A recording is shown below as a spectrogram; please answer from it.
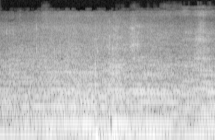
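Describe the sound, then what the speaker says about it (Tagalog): A warmed-up vehicle engine idles steadily nearby, a low continuous rumble with harmonic drone and a slight bump in level midway, with no talking. "napainit ko na rin yung makina ni Mia"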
